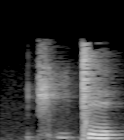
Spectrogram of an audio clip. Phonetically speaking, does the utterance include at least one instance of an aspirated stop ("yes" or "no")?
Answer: yes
